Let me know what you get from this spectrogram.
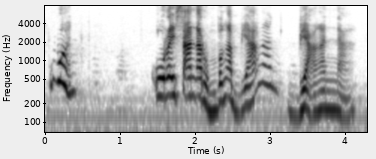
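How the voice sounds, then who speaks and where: A woman's voice: on the high side, wildly swooping pitch, slow pace, bright, forceful tone, dry recording, exaggerated voice. A woman with a Filipino accent playing a preoccupied, touchy mother in a radio drama. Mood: irritated.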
